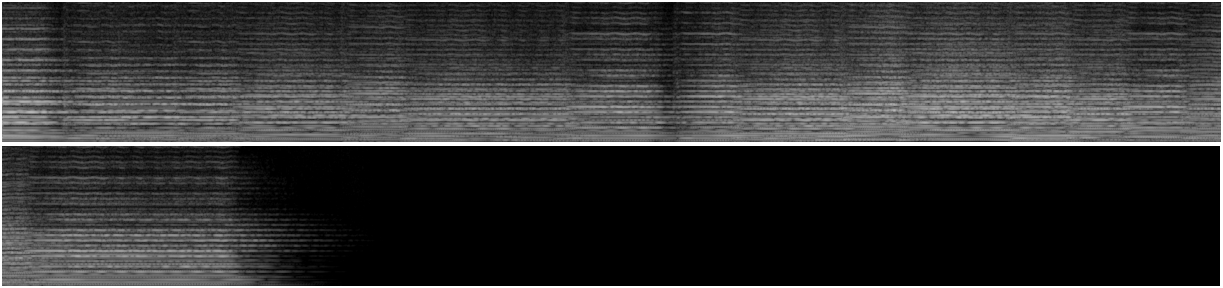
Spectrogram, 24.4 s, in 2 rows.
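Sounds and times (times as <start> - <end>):
brass quintet playing: 0.0 - 14.6.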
